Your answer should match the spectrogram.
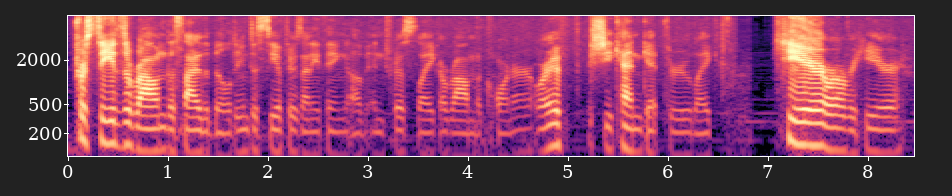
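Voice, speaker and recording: A man's voice: lowish voice, moderate pace, sharp tone, rough recording. A man playing a tabletop role-playing game, casually describing a character's actions and thinking aloud.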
